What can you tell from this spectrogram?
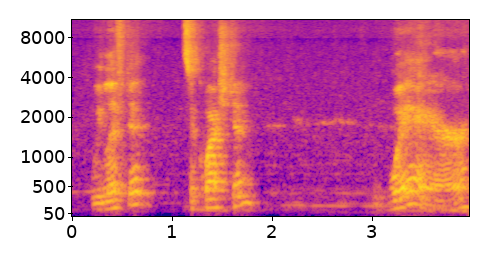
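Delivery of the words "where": stretched-out 'where'. Teaching how to speak a question out loud, a stretched-out 'Where'. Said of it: "stretch it out".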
